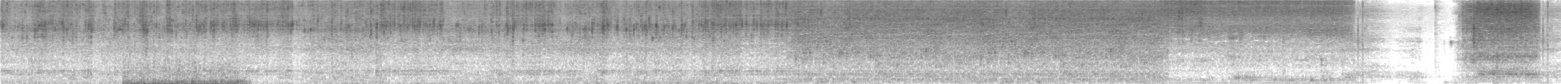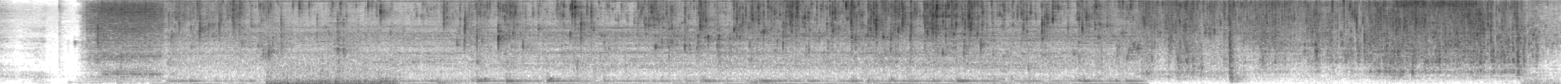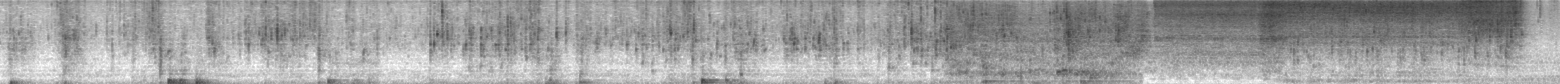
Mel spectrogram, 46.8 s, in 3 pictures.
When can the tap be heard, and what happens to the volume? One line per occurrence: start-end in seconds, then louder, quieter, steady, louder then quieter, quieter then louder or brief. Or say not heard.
0.0-46.7 louder.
